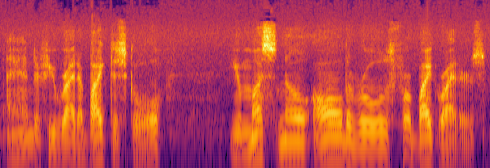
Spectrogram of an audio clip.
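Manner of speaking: normal talking voice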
